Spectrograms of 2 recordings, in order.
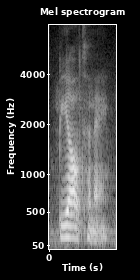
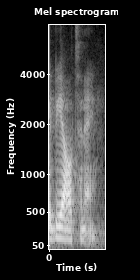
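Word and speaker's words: Bealtaine: that word oddly but if you look up the original gaelic pronunciation in google you will hear a guy say it and it's be alton a so as was pointed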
